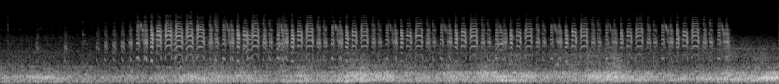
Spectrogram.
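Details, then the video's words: Zebra finches, two adults and their three juvenile young, 25 July 2022, keep up continuous high, scratchy twittering for about six seconds, set against a loud low rumbling background. "Zebra Finch"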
